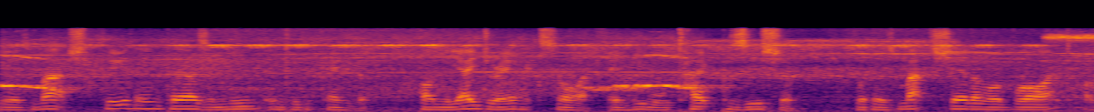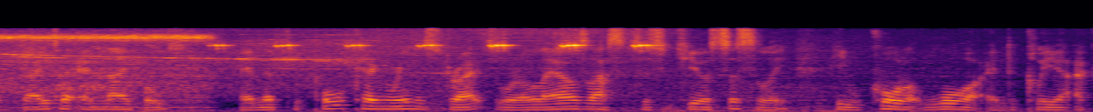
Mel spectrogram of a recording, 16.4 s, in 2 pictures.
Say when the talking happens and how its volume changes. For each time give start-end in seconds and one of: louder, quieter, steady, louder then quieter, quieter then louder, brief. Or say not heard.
0.0-16.3 steady.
